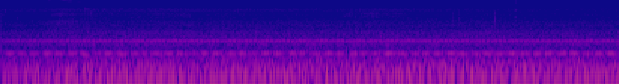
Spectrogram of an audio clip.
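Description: Faint room tone with a steady hum of two held tones over a low rumble.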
